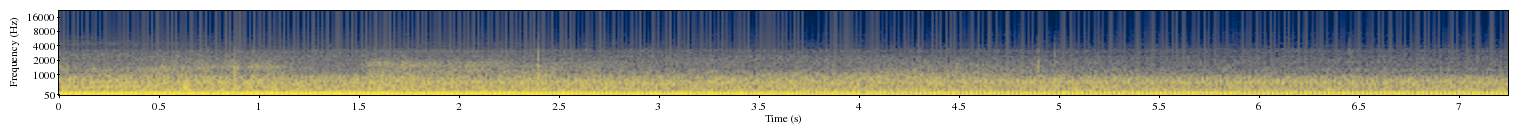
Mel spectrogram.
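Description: Motorcycle engine running at road speed, heard from the rider's seat, under steady wind and road noise; the engine note drops about four seconds in.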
